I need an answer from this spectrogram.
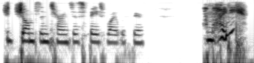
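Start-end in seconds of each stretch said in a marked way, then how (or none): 2.7-3.3 higher, louder questioning name; startled and relieved to see her; relieved surprise. A narrator's reading. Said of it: "he says, smiling in relief".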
